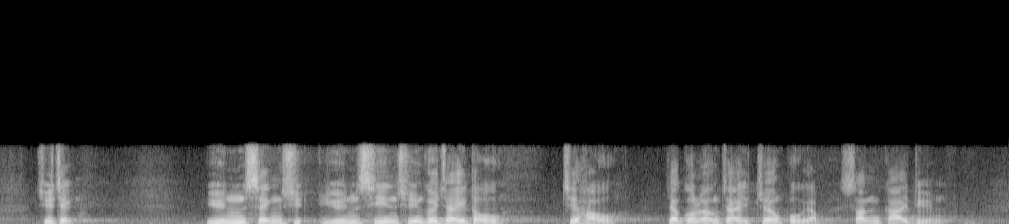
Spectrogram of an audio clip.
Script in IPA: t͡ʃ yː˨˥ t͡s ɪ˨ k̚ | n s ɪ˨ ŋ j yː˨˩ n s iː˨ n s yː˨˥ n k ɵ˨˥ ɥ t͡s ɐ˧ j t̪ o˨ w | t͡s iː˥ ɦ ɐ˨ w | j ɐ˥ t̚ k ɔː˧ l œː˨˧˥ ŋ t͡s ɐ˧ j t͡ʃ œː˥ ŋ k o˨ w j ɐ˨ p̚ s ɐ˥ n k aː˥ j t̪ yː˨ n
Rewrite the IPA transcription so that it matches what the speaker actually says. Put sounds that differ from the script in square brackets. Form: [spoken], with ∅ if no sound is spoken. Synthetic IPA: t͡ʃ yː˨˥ t͡s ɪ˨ k̚ | n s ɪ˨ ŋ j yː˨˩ n s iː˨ n s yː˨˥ n k ɵ˨˥ ɥ t͡s ɐ˧ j t̪ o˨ w | t͡s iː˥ ɦ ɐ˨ w | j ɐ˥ t̚ k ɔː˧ l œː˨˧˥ ŋ t͡s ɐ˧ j t͡ʃ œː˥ ŋ [p] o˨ w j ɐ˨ p̚ s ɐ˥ n k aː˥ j t̪ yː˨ n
